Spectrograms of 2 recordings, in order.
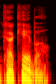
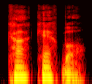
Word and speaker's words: kakeibo: Begin with the kakeibo, pronounced ka-ke-bo.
